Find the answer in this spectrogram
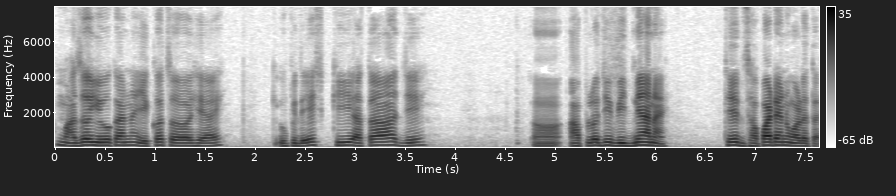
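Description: Against a quiet background, a man speaks at a fairly high pitch with monotone, flat intonation. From Ashti, Vidarbha, Maharashtra; Maharashtra. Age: 20s. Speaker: student inventor; guest. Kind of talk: interview. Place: studio. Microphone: lapel.

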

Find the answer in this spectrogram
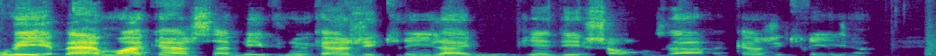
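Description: In a Quebec accent, a man with a high pitch speaks at a fairly slow pace against a quiet background. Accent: Québécois French. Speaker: author and therapist; guest. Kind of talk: interview about his book. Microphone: video call.

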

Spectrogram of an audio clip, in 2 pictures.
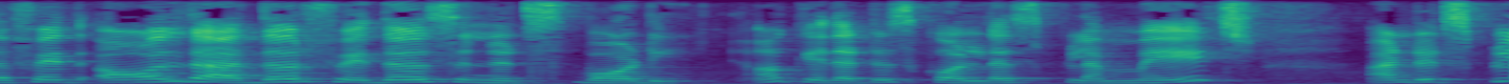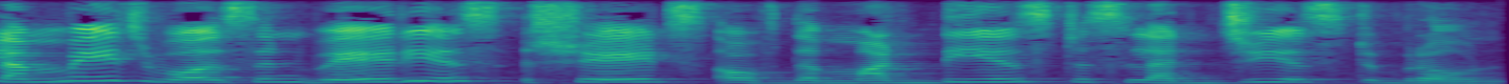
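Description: Speaking fairly slowly in a Tamil accent, a woman uses a high pitch and lively intonation. Her tone is bright and sharp, and the recording is very clean with a silent background. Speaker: English teacher. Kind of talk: lecture.

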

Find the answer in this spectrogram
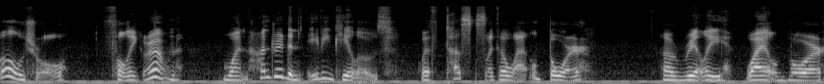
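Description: A gravelly, high-pitched put-on character voice from a man at a very slow pace, over clear background noise.

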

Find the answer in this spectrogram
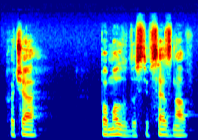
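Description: With fairly even intonation, a man talks in a fairly low register. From Ukraine, Volyn region. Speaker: pastor. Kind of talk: sermon. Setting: church.

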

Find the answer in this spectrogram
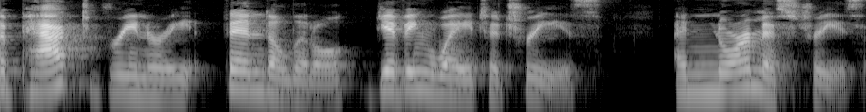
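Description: Quiet surroundings and a natural reading voice, its pitch varying in an ordinary way

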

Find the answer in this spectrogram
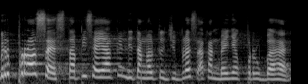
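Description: Bright and sharp in tone, a woman speaks at a high pitch with lively intonation and an animated tone. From East Java, Indonesia. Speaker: teacher, public speaking trainer. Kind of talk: interactive workshop talk. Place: classroom.

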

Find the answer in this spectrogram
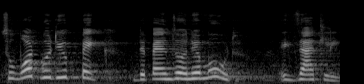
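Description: A high-pitched woman's voice with lively intonation and an Indian accent. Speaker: film producer. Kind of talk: onstage interview. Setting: stage with audience.

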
